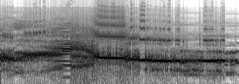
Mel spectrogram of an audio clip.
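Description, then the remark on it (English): A voice imitates a high, screeching wail, one loud sustained cry lasting about three seconds whose pitch slides gradually downward, strained and piercing throughout. “about to leave when they hear this high screech sort of wailing thing off in the distance.”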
